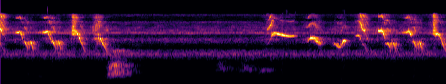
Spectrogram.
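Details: Oriental magpie-robin, natural bird, singing a fighting song: a rapid series of piercing whistles and steep slurs, a brief pause with low soft notes, then another fast whistled burst.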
